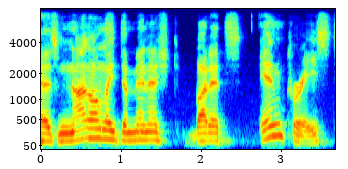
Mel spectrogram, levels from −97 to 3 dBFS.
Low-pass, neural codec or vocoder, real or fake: 7.2 kHz; codec, 16 kHz in and 24 kHz out, 2.2 kbps, FireRedTTS-2 codec; fake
